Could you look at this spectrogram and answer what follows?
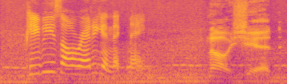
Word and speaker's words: Peebee: Your name rhymes with sightsee, gutsy. Peebee's already a nickname.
